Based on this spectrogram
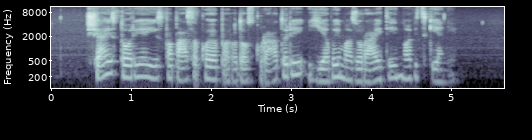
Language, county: Lithuanian, Kaunas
